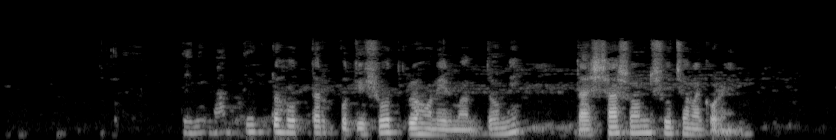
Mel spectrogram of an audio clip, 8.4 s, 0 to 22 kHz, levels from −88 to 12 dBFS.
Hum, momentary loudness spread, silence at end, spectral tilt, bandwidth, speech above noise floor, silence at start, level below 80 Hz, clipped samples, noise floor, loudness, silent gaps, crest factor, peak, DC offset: none; 17 LU; 0.85 s; -6 dB/octave; 8 kHz; 52 dB; 1.85 s; -66 dBFS; under 0.1%; -77 dBFS; -25 LUFS; none; 22 dB; -6 dBFS; under 0.1%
